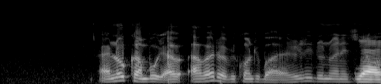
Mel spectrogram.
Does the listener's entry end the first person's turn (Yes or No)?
Yes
